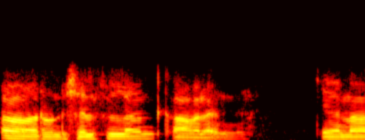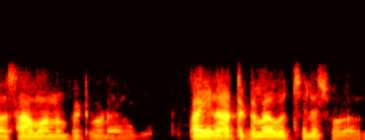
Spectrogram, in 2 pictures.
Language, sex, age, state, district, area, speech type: Telugu, male, 18-30, Andhra Pradesh, Eluru, rural, conversation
